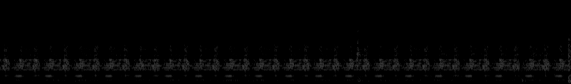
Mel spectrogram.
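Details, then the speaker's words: Horstmann VA Mk9 SRS2 rate changer time switch, 240V 50Hz synchronous motor, just plugged in: steady whirr with quick even ticking about three per second, because the 15-day spring reserve was unwound and is winding; normal. "Now then, in amongst all that whirring sound, you can hear a bit of a ticking going on. Okay, that is because the spring reserve in it was unwound when I plugged it in."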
